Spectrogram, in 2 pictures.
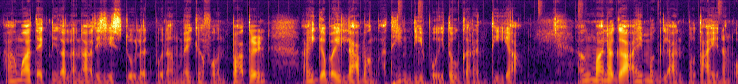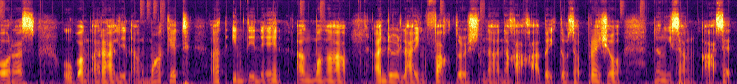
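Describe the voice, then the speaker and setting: A Filipino man hosting an explanatory video, speaking in a polite, measured, formal way. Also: low-pitched. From Philippines. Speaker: crypto video host. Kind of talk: explanatory narration over charts.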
